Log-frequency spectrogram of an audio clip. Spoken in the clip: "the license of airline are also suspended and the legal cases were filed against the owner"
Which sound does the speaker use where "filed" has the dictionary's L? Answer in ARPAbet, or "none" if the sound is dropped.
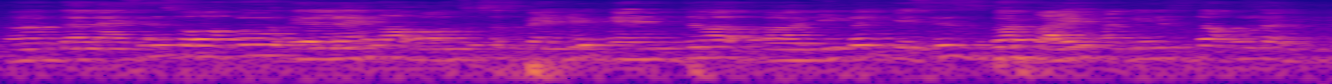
none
